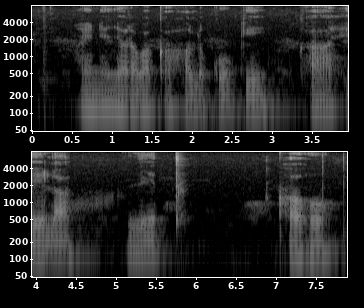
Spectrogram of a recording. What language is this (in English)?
Magahi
